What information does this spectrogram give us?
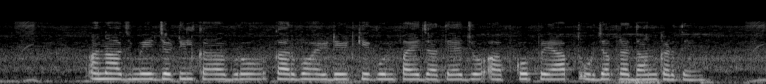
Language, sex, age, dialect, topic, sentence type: Hindi, female, 18-24, Hindustani Malvi Khadi Boli, agriculture, statement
